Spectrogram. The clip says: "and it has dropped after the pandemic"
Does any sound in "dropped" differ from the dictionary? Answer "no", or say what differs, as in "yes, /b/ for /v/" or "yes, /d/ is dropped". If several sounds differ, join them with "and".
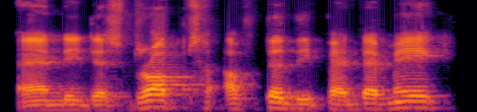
no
